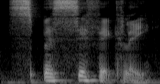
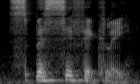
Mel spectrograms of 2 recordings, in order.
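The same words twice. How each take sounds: No difference in how they are said.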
